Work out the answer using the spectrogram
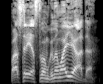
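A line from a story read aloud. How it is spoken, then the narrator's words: Gruff bark. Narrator (Russian): рявкнул гном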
